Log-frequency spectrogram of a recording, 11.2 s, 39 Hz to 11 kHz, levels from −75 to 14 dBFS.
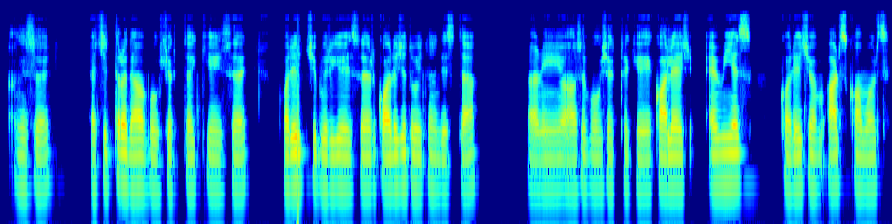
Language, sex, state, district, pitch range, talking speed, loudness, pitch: Konkani, male, Goa, North and South Goa, 105-115 Hz, 150 wpm, -24 LUFS, 110 Hz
